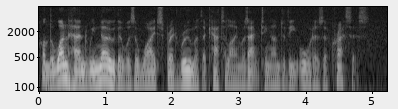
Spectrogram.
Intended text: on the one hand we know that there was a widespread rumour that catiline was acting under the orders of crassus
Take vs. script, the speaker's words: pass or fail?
fail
